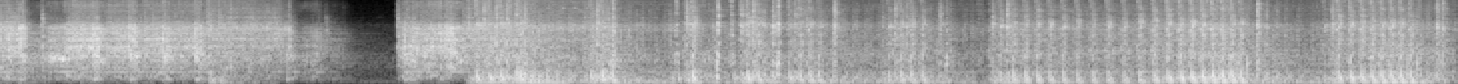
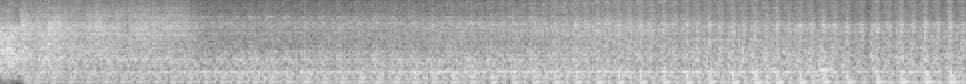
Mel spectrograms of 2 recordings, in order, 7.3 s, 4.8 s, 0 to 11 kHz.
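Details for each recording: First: 1975 Yamaha XS650 twin, carbs recently worked on, cold kick start on choke with a little throttle: catches then runs rough with uneven beats and dropouts; misfire, cause unconfirmed. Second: 1975 Yamaha XS650 twin, warm, settling into a steady, even low-thumping idle after raising the left carb's idle to balance the carbs, though the bowls are running low on fuel; normal idle.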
